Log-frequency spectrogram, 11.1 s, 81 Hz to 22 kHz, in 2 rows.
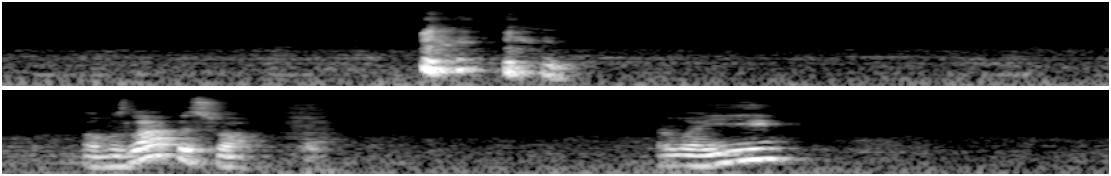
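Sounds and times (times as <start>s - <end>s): man coughing: 2.1s - 2.9s.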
